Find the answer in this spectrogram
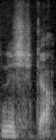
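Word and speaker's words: Nitsche: key i don't know that's how uh all the ept commentators pronounced it over the years n-i-t-s-c-h-e where's the key i don't know i'm pretty sure it's niska okay well anyway this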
